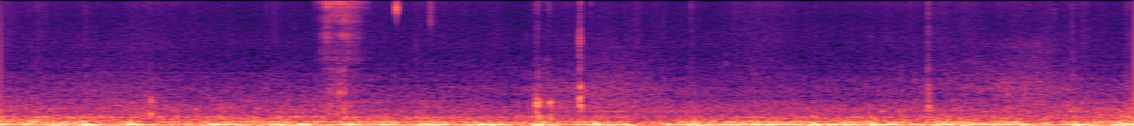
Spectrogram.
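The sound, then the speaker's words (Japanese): An oncoming car passes close by the speaker on a road, going the other way, amid heavy low rumble and wind buffeting, with a brief hissing swell midway; no one speaks. “あ、ちょうど怖いところで車とすれ違う。”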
